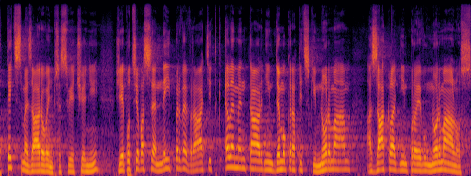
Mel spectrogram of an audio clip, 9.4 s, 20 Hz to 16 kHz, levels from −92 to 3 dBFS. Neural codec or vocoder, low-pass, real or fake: vocoder, 44.1 kHz, 128 mel bands every 512 samples, BigVGAN v2; 14.4 kHz; fake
